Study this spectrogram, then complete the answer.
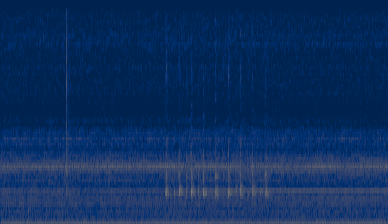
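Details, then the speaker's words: Syquest removable drive in SupraDrive, run from a temporary ATX power supply after the original supply's capacitor failed: steady high whir with brief light ticks about twice a second; normal spin-up, sounds fine before connecting to the computer. "it sounds fine it's going to leave that to run for a little bit before I'll hook it up to the Omega hook it up to the maker and see if the disk rates okay"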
